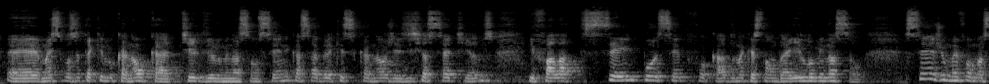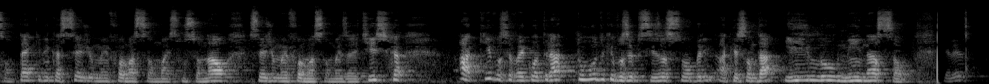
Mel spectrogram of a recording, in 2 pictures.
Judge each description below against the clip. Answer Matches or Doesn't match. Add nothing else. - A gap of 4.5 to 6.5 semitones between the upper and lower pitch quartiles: Doesn't match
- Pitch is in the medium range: Matches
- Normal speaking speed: Matches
